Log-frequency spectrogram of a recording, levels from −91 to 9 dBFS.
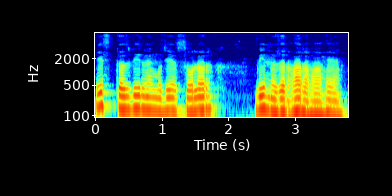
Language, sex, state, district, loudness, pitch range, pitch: Hindi, male, Arunachal Pradesh, Lower Dibang Valley, -13 LUFS, 125-140 Hz, 130 Hz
